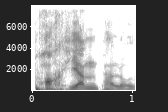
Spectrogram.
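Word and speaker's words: Pohjanpalo: Ja, vielleicht hat äh, Pojanpa, Pochjanpalo, so wird er ausgesprochen, seine, äh, seine Kontakte spielen lassen.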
